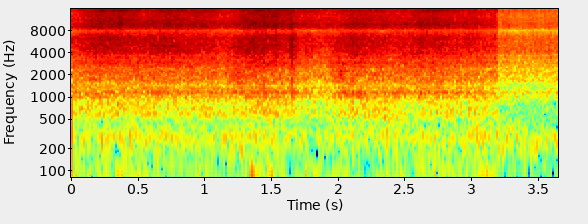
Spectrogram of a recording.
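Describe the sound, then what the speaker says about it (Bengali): Spice paste with Kashmiri chilli powder sizzles in a pan after water is added for a Bengali village-style fish curry, a steady close hiss that drops slightly near the end. "জল দিয়ে দিচ্ছি মশলাটা ভাজার জন্য"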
